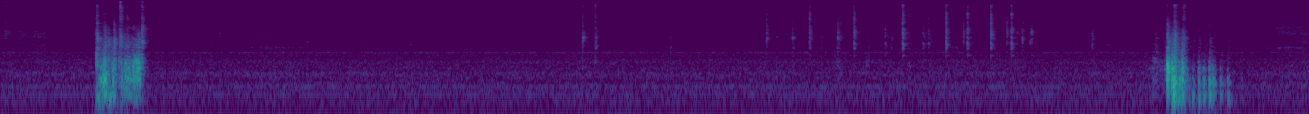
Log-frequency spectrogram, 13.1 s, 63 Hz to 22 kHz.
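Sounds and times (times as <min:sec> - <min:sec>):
small parts clicking on workbench: 0:07.6 - 0:11.0.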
